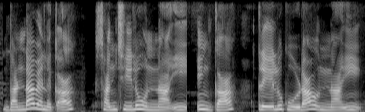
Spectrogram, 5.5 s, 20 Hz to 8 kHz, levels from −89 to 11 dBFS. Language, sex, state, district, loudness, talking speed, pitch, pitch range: Telugu, female, Telangana, Hyderabad, -16 LUFS, 100 wpm, 225 Hz, 205-260 Hz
